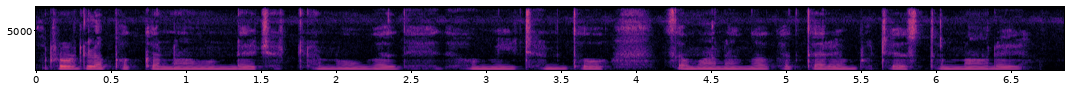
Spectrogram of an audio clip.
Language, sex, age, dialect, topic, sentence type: Telugu, female, 18-24, Southern, agriculture, statement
